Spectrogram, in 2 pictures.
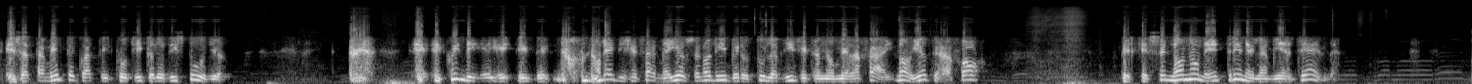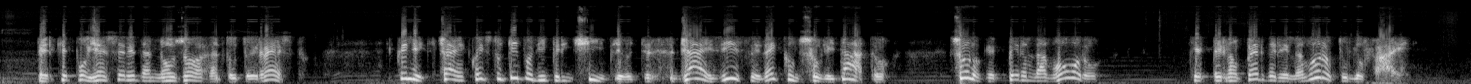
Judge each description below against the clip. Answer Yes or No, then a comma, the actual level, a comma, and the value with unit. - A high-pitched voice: Yes, high, 195 Hz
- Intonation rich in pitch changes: Yes, wide, 6.0 semitones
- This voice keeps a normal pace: Yes, average, 145 wpm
